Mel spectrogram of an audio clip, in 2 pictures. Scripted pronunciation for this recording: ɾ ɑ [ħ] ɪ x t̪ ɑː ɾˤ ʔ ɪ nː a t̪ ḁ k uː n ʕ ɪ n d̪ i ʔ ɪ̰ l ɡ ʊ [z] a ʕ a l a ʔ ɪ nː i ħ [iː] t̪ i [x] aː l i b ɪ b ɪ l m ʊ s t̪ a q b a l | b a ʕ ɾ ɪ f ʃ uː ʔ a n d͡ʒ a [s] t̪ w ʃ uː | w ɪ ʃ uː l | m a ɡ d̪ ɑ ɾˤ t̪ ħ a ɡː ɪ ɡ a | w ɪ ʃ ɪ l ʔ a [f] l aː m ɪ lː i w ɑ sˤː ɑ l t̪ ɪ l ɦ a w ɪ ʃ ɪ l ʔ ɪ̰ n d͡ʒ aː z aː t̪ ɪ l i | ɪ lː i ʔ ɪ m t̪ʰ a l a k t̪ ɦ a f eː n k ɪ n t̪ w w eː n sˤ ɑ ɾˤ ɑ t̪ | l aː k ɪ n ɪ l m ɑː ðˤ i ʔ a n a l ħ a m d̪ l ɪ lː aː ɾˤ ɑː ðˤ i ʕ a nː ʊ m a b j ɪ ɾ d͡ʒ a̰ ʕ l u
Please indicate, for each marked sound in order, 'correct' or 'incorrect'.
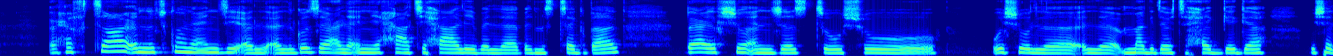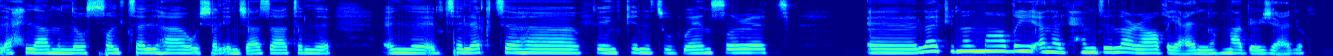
correct, correct, incorrect: aː, incorrect: ħ, incorrect: z, incorrect: ħ

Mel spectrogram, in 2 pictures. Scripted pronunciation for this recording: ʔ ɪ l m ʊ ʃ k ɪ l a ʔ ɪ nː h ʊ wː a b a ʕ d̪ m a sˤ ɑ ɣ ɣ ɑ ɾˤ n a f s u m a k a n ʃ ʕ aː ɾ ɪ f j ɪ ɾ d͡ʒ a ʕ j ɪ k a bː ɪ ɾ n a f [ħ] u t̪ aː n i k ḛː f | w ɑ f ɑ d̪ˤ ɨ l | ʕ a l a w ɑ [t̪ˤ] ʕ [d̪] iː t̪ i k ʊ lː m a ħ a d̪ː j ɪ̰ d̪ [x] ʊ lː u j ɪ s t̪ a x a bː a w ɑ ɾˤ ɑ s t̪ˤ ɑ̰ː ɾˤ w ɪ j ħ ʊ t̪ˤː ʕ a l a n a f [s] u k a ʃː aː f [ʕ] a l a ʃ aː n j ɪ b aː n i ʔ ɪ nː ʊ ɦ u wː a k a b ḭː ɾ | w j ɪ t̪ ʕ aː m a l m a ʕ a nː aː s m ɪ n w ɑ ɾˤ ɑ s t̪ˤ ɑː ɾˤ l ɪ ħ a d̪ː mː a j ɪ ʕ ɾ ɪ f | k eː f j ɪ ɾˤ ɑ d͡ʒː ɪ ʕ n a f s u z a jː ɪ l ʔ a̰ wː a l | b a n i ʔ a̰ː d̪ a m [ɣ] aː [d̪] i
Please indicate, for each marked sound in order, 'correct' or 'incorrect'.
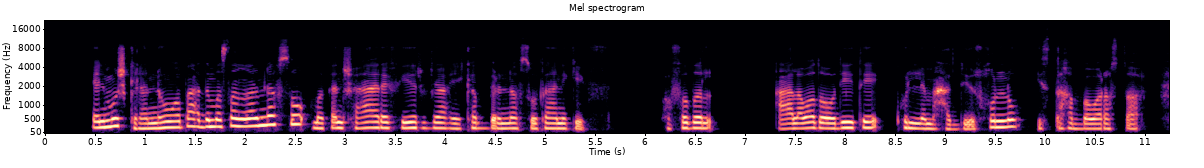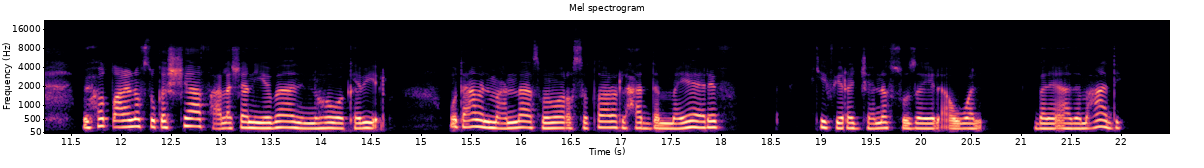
incorrect: s, incorrect: d̪ˤ, correct, correct, correct, correct, incorrect: ʕ, correct

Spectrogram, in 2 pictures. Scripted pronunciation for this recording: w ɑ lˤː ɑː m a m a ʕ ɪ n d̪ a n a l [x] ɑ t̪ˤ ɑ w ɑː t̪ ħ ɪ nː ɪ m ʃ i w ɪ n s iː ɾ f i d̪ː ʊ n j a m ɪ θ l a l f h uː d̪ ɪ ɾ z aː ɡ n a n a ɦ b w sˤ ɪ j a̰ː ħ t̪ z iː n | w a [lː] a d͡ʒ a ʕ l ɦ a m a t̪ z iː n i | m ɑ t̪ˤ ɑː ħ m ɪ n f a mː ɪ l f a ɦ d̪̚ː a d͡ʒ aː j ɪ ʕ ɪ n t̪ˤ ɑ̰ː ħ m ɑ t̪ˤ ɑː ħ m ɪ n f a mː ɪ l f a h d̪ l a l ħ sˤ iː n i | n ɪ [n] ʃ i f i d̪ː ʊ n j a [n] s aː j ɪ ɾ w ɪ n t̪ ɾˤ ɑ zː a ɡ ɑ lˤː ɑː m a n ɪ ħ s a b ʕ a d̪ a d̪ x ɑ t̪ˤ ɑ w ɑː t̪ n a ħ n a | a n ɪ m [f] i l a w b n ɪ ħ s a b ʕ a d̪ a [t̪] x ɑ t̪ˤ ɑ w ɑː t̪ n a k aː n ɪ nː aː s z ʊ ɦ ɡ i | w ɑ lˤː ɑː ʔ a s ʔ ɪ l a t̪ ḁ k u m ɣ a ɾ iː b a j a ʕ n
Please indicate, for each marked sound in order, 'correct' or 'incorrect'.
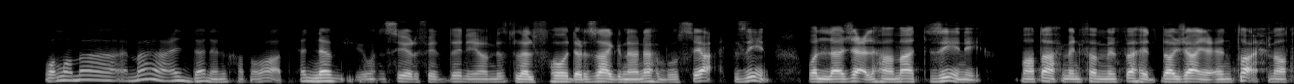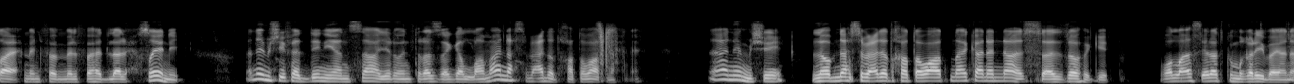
correct, correct, incorrect: m, correct, incorrect: ʃ, incorrect: d̪

